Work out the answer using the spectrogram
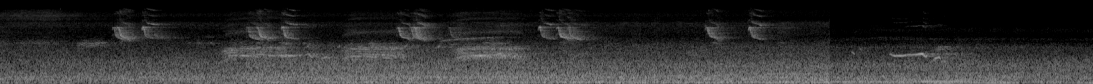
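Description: Birds calling outdoors: quick high chirps in twos and threes, repeated about every second, with harsher lower calls from about two to five seconds in. The chirping stops about eight seconds in, leaving a single lower call over steady low background noise.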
